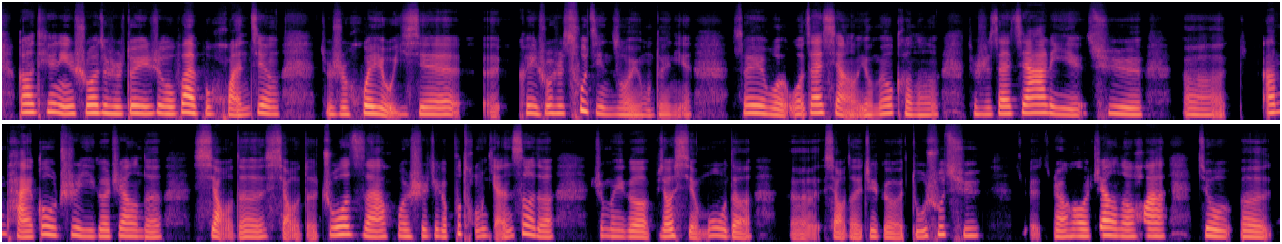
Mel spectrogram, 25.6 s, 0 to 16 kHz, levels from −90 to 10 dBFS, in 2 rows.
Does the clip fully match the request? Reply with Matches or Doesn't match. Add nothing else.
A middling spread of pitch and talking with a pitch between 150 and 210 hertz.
Matches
